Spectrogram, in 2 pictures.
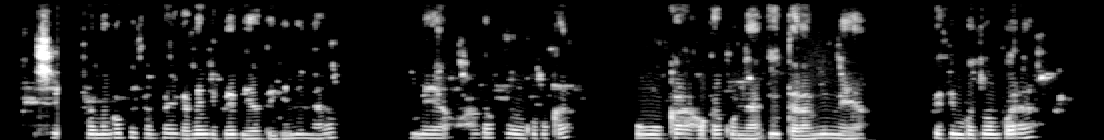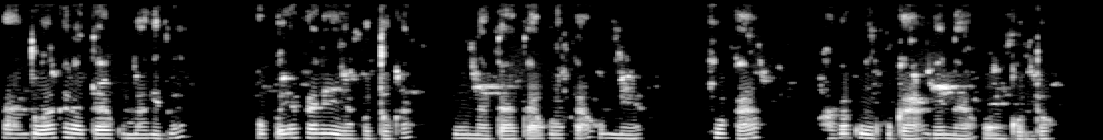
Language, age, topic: Oshiwambo, 36-49, agriculture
